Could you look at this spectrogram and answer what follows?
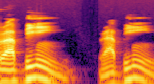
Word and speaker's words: Rabin: Rabin, that's how his name is pronounced.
